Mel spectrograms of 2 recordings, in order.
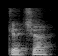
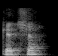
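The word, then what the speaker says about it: Keccak: How would how would you pronounce that? Ketcha. Ketcha.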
